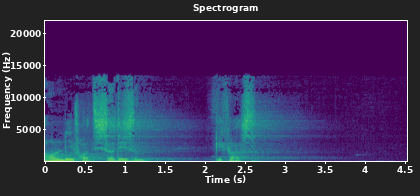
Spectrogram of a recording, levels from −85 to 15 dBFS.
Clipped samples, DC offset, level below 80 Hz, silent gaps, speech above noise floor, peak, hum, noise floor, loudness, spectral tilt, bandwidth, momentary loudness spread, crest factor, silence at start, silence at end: under 0.1%; under 0.1%; -44 dBFS; none; 51 dB; -2 dBFS; none; -65 dBFS; -14 LUFS; -4.5 dB/octave; 14 kHz; 18 LU; 16 dB; 0 s; 1.7 s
